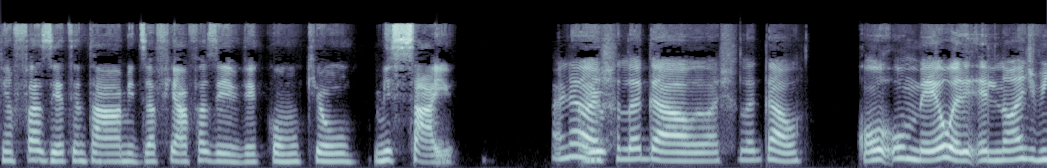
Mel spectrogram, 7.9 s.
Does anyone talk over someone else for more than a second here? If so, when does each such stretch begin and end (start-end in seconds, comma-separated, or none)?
none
